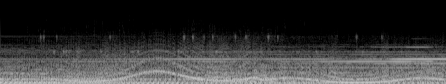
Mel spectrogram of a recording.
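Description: Contemporary chamber music for harp, double bass, percussion and electronics: a steady low drone and held tones, under a pitch that keeps sliding up and down in arcs of about a second each.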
